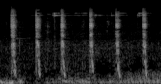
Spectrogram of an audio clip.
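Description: A young mare trots during early breaking training in a round pen, her hooves clip-clopping in a steady, close, even rhythm of about six beats, with no voices over them.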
